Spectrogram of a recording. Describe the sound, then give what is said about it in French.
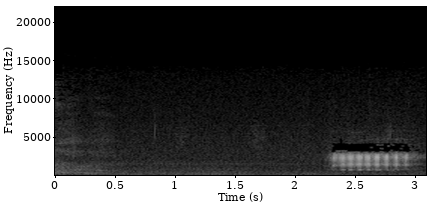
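After a couple of seconds of quiet background, a single short sheep bleat sounds out, wavering and quavering, fairly clear, with no talking around it. “Et voilà notre berger, je crois bien qu'il a entendu quelque chose. Un petit bêlement qui vient d'où? Du fond d'un trou.”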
